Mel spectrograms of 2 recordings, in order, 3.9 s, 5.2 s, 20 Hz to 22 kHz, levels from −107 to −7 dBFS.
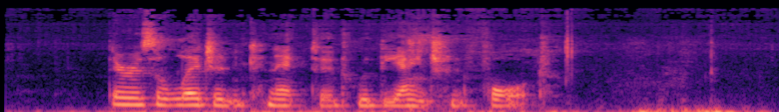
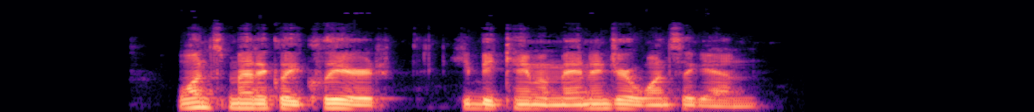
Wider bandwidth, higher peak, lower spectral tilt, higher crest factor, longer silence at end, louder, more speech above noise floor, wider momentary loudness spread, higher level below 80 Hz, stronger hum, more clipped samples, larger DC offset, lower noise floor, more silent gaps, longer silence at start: first, 16.5 kHz vs 8.8 kHz; second, -14 dBFS vs -4 dBFS; second, -3.5 dB/octave vs -6.5 dB/octave; about the same, 20 dB vs 18 dB; second, 0.05 s vs 1.4 s; second, -33 LUFS vs -20 LUFS; second, 23 dB vs over 70 dB; first, 21 LU vs 11 LU; first, -50 dBFS vs -72 dBFS; neither; neither; neither; second, -56 dBFS vs under -90 dBFS; neither; second, 0.3 s vs 0.9 s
